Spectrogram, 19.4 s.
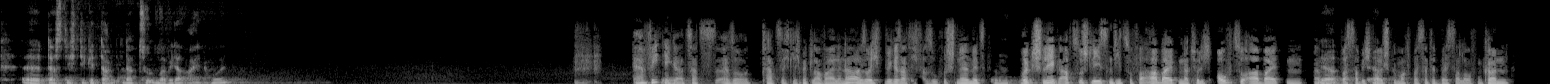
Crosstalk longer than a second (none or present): none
